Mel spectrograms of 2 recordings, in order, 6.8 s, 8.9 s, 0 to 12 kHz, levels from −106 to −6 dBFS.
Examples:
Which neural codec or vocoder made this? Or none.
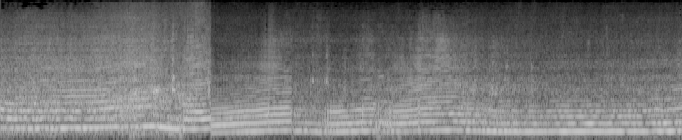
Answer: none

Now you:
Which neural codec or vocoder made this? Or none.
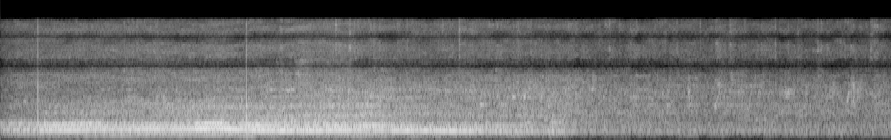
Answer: codec, DAC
